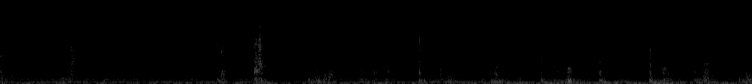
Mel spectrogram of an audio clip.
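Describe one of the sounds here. A metal tool scrapes and taps against brittle glass pieces.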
